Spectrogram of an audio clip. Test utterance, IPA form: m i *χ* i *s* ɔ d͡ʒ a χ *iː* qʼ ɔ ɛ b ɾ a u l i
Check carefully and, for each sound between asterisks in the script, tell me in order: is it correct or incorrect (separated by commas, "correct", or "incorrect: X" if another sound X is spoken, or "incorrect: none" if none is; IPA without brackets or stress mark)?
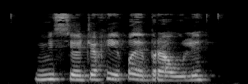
incorrect: s, incorrect: none, correct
